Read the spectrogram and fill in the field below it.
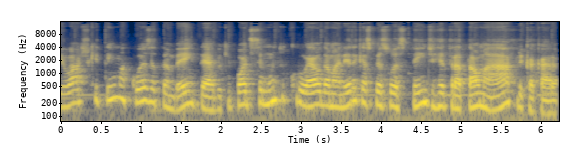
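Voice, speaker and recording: The man has a high pitch and lively intonation. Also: fairly quick pace, hardly any pauses. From Brazil. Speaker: podcast host and long-distance cycle traveller. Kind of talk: casual interview conversation.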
